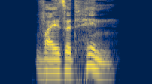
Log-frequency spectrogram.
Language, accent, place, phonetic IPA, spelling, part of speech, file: German, Germany, Berlin, [ˌvaɪ̯zət ˈhɪn], weiset hin, verb, De-weiset hin.ogg
- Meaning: second-person plural subjunctive I of hinweisen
